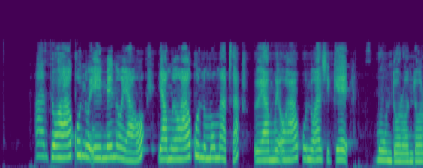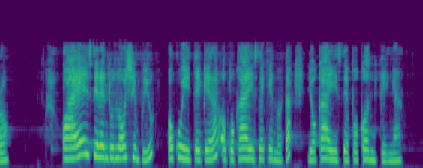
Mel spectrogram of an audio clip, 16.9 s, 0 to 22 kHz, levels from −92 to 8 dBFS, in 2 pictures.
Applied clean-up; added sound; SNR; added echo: neural mask model DeepFilterNet 3.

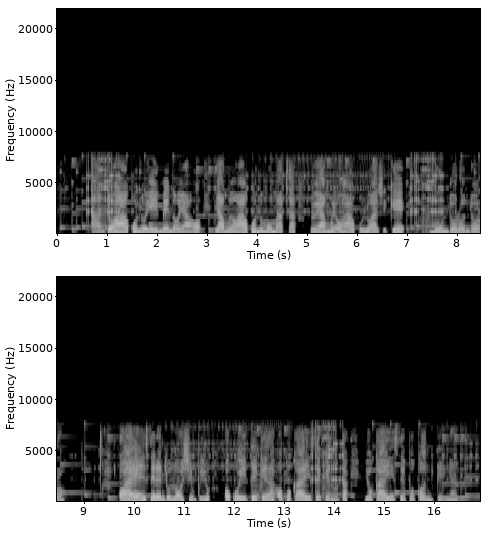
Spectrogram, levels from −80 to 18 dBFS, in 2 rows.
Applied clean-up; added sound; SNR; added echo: classical method spectral subtraction.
